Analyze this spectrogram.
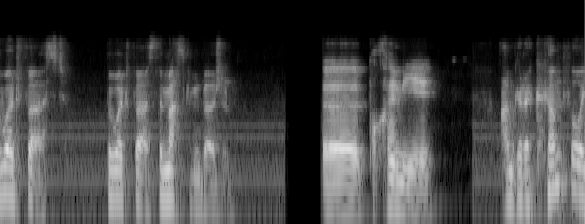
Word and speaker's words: premier: They're just words that are commonly mispronounced, like, because commonly what happens is premier, as we've just seen, or dernier, or petit, and it's not. It's premier, première, dernier, dernière, petit, petite.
